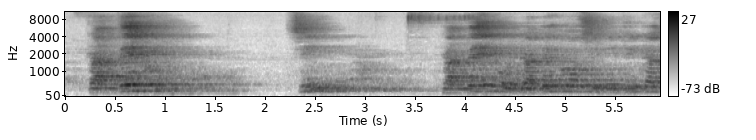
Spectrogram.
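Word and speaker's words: κατέχω: Retener también viene de una palabra griega que significa, se pronuncia catejo.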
